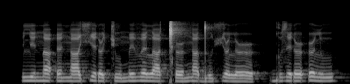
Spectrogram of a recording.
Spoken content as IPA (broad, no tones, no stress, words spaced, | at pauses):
lʲɛnaʔɛŋa çeɾə˞cu mevɛla ǀə˞ ŋad̪u çə˞lə˞ | ɡuzeɾə˞ ʔə˞lu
